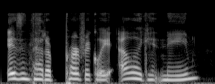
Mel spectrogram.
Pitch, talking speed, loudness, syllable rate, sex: 230 Hz, 165 wpm, -18 LUFS, 5.6 syllables/s, female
